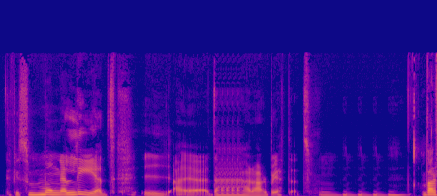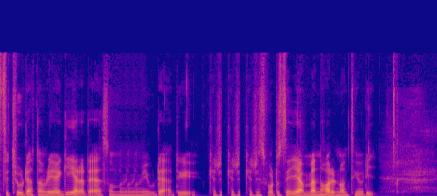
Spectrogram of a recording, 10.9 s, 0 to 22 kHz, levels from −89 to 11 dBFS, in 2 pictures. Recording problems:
audio stuttering; 4 times, first at 2.5 s

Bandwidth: 16 kHz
